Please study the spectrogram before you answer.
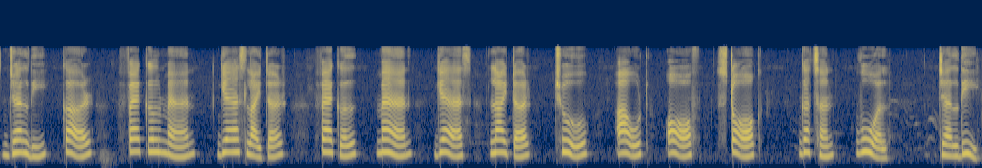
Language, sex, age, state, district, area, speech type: Kashmiri, female, 18-30, Jammu and Kashmir, Ganderbal, rural, read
